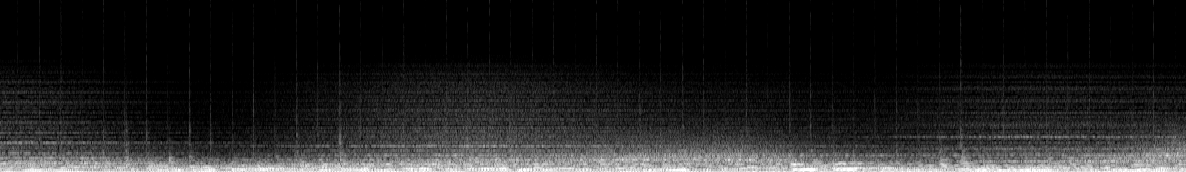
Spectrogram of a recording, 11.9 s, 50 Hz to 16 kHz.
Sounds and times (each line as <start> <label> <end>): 0.0 piano 11.8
